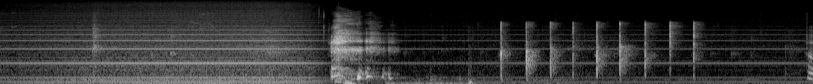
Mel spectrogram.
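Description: clapping

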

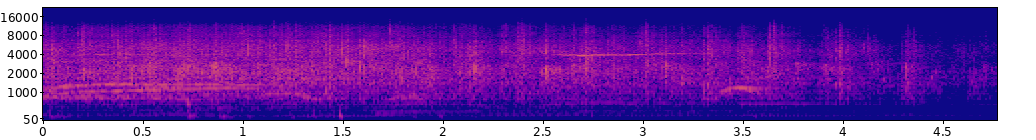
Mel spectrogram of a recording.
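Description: audience applause

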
